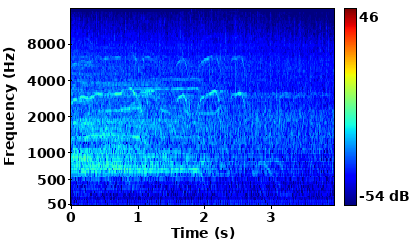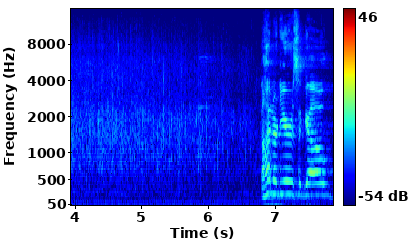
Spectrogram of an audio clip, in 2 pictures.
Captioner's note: applause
